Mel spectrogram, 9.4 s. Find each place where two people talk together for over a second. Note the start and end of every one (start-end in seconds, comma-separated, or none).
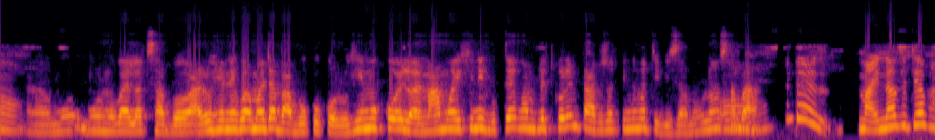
none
